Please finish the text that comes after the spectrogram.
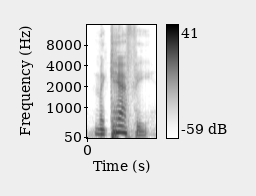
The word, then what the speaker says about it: McAfee: McAfee is it McAfee oh so the accent is on the F McAfee is it McAfee yes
